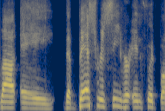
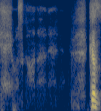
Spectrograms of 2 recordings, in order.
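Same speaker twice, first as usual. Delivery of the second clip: whisper, much quieter and slower; 9 dB quieter than usual. Speaker demonstrates how he talks when he talks dirty: whispering. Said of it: "I whisper like".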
